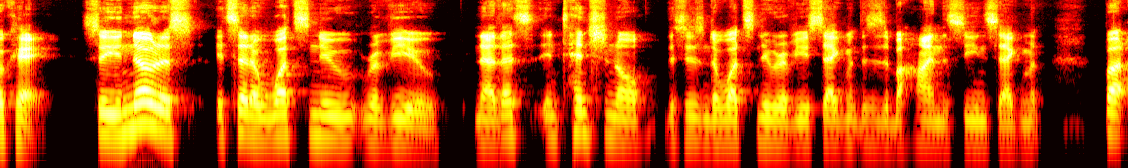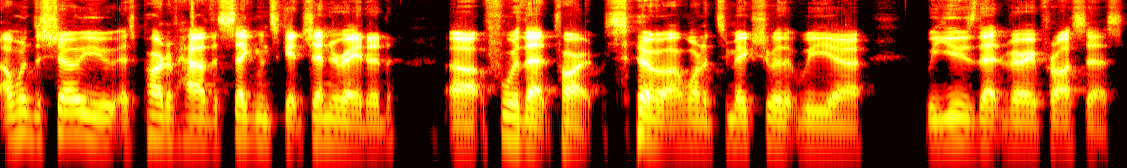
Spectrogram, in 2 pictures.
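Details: Adult male speaker; Normal speech.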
